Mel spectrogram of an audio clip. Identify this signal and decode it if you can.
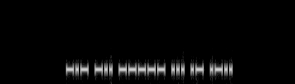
Morse code, heard as a keyed tone, about 50 wpm, 700 Hz. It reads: KD0SAL
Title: USA Call Signs - 6 Characters - 6x Character Spacing - 50wpm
